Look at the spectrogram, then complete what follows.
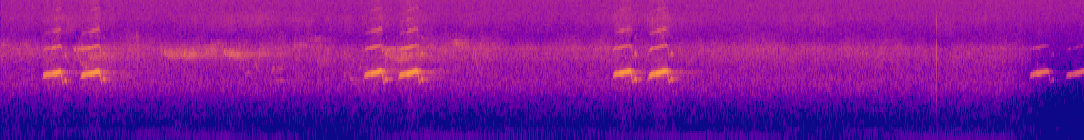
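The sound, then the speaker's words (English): A tufted titmouse sings clear, whistled two-note phrases in short bursts, repeated about every three to four seconds over a soft, steady background hum, with no voices present. “And here's the tufted titmouse.”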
